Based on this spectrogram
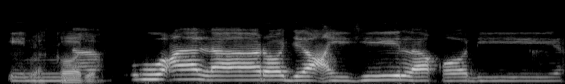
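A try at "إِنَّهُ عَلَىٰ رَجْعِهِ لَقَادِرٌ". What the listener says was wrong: laqadir panjang atuh.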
